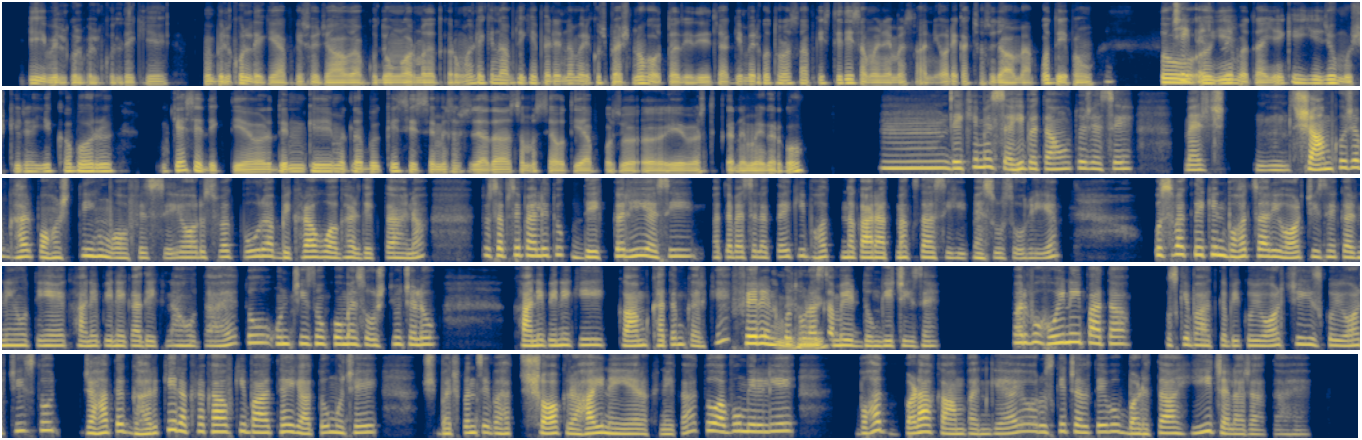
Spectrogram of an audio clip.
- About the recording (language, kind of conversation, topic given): Hindi, advice, आप रोज़ घर को व्यवस्थित रखने की आदत क्यों नहीं बना पाते हैं?
- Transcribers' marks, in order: none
